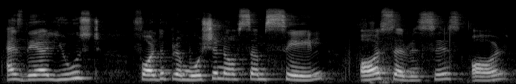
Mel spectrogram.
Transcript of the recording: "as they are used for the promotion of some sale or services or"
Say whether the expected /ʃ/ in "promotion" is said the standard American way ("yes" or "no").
yes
